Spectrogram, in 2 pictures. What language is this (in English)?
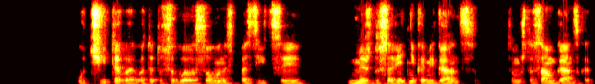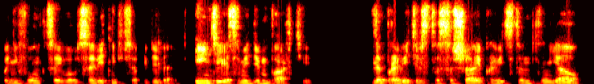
Russian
